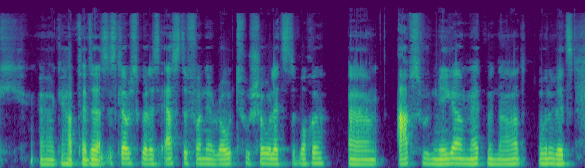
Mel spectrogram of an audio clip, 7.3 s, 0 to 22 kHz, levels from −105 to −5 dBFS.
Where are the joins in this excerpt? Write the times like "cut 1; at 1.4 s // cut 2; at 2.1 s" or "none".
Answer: cut 1; at 1.2 s

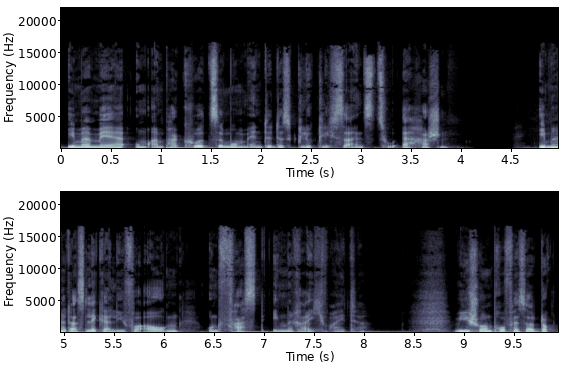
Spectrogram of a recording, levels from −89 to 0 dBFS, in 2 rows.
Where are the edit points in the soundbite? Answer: none

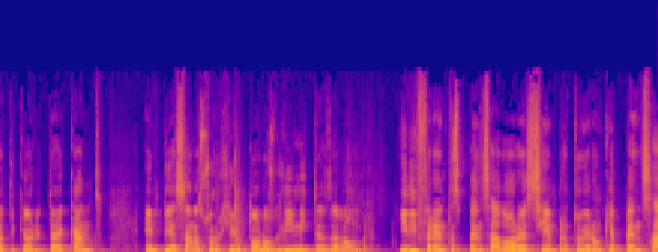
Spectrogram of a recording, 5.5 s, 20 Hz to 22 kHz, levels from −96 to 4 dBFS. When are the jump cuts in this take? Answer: cut 1; at 3.3 s

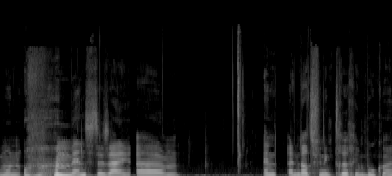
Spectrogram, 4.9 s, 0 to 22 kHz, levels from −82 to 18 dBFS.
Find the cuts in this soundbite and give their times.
cut 1; at 1.6 s // cut 2; at 3.4 s

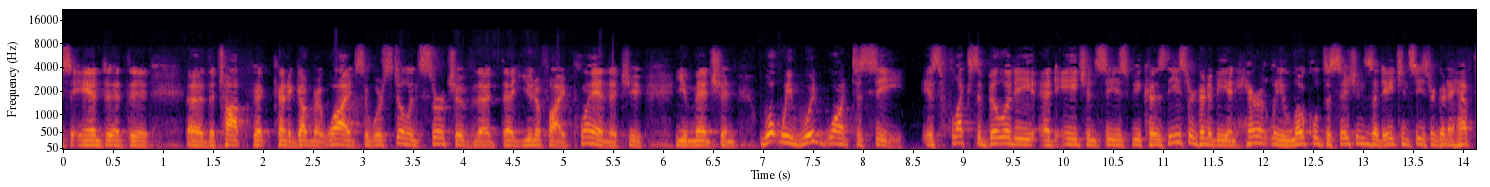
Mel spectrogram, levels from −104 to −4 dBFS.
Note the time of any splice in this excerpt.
none

